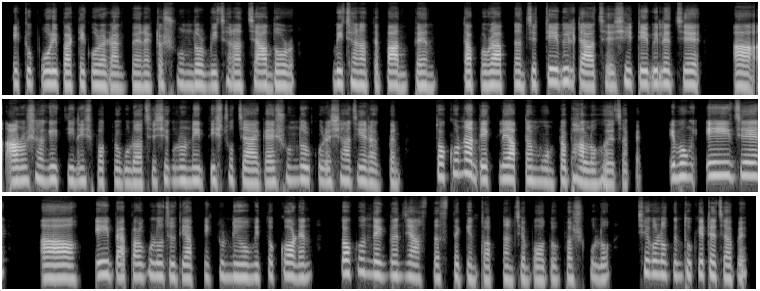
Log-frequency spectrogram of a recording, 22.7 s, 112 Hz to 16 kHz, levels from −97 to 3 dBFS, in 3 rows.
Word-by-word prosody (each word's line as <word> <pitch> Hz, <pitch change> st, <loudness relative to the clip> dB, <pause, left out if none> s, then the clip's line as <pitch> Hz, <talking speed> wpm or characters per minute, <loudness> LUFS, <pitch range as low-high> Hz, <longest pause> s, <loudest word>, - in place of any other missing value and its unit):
একটু 205 Hz, -, -7 dB
পরিপাটি 195 Hz, -1 st, +1 dB
করে 190 Hz, -1 st, 0 dB
রাখবেন, 175 Hz, +1 st, -2 dB
একটা -, -, -7 dB
সুন্দর 195 Hz, -2 st, -3 dB
বিছানার 190 Hz, 0 st, -2 dB
চাদর 190 Hz, -1 st, +2 dB, 0.5 s
বিছানাতে 200 Hz, -2 st, 0 dB
পাতবেন। 190 Hz, 0 st, +4 dB, 0.4 s
তারপরে, 195 Hz, -1 st, +1 dB
আপনার 200 Hz, +1 st, -5 dB
যে 210 Hz, -, -2 dB
টেবিলটা 225 Hz, -3 st, +2 dB
আছে, -, -, -6 dB
সেই 215 Hz, -2 st, -1 dB
টেবিলের 205 Hz, 0 st, +2 dB
যে 200 Hz, -, +4 dB, 0.5 s
আ -, -, +9 dB, 0.3 s
আনুষঙ্গিক 215 Hz, 0 st, +1 dB
জিনিসপত্রগুলো 195 Hz, -2 st, -6 dB
আছে, 185 Hz, -, -8 dB
সেগুলো 210 Hz, -1 st, -6 dB
নির্দিষ্ট 205 Hz, 0 st, -1 dB, 0.2 s
জায়গায় 190 Hz, +1 st, +2 dB
সুন্দর 215 Hz, 0 st, -3 dB
করে 200 Hz, -2 st, -4 dB
সাজিয়ে 205 Hz, -1 st, -1 dB
রাখবেন। 180 Hz, +1 st, -8 dB, 0.4 s
তখন 255 Hz, +5 st, 0 dB
না, 310 Hz, -, +12 dB
দেখলে 220 Hz, +1 st, +1 dB
আপনার 215 Hz, 0 st, -3 dB
মনটা 195 Hz, 0 st, -3 dB
ভালো 185 Hz, -3 st, +2 dB
হয়ে 175 Hz, -2 st, -2 dB
যাবে। 170 Hz, -, -11 dB, 0.4 s
এবং 260 Hz, +1 st, +2 dB, 0.3 s
এইযে 275 Hz, 0 st, +5 dB, 0.5 s
আ 205 Hz, -, +8 dB, 0.5 s
এই 245 Hz, -, +4 dB
ব্যাপারগুলো 220 Hz, +1 st, -2 dB
যদি 210 Hz, -1 st, -5 dB
আপনি 200 Hz, -, -24 dB
একটু 230 Hz, -, -12 dB
নিয়মিত 210 Hz, 0 st, -4 dB, 0.2 s
করেন, 215 Hz, -2 st, +2 dB, 0.3 s
তখন 260 Hz, +2 st, +2 dB
দেখবেন 230 Hz, -1 st, +2 dB
যে, -, -, 0 dB
আস্তে, 200 Hz, -, -17 dB
আস্তে 210 Hz, -, -9 dB
কিন্তু 195 Hz, -2 st, -7 dB
আপনার 195 Hz, +1 st, -7 dB
যে 195 Hz, -, -5 dB
বদভ্যাসগুলো, 190 Hz, +2 st, -7 dB, 0.4 s
সেগুলো 255 Hz, -2 st, -1 dB
কিন্তু 230 Hz, 0 st, -7 dB
কেটে 245 Hz, -1 st, +1 dB
যাবে। 200 Hz, -1 st, -2 dB
205 Hz, 160 wpm, -24 LUFS, 190-220 Hz, 0.5 s, না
